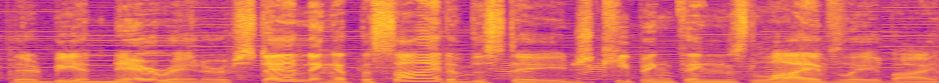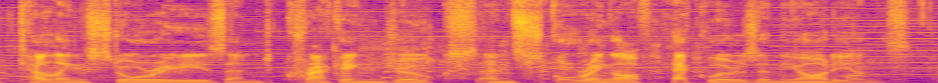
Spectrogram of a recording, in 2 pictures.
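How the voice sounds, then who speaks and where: Male actor, lowish register, for a measured dramatic book reading with light musical underscore. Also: fairly bright tone, soft background music. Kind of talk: dramatic audiobook-style reading.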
